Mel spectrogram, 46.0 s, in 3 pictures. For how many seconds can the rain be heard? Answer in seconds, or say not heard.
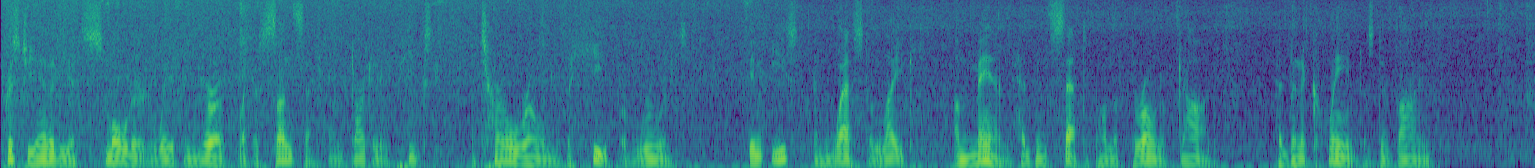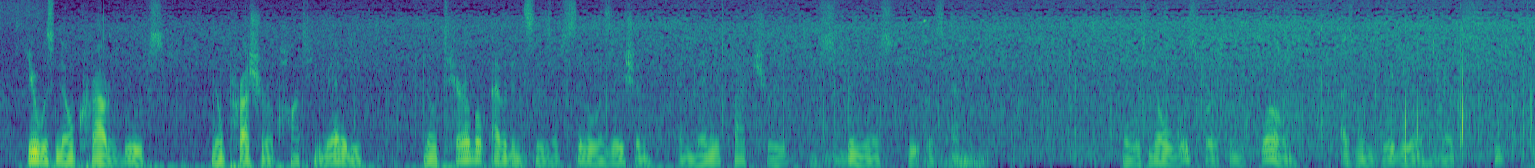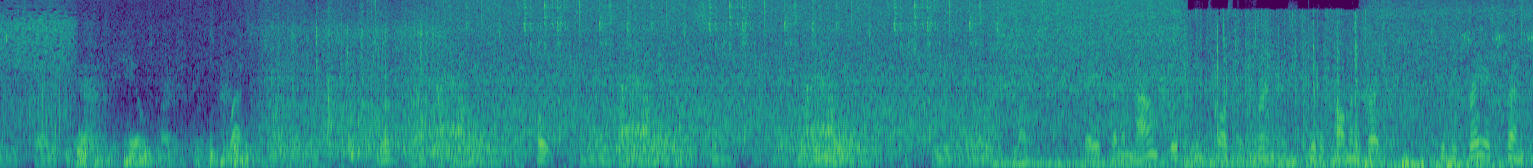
46 s.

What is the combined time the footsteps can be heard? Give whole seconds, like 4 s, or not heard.
not heard.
